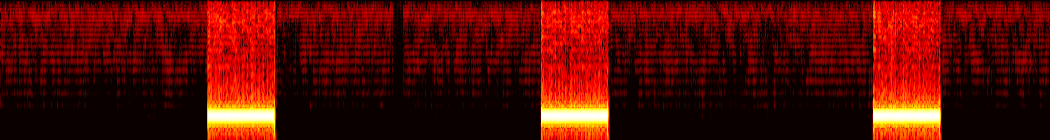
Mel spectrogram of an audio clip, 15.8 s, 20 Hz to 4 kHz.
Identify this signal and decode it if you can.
Ringback tone (Europe, 425 Hz).
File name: out- -2028- - - .15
